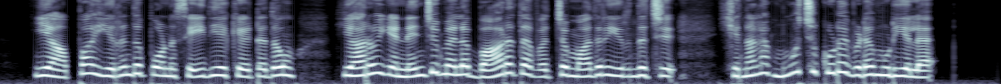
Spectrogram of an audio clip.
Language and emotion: Tamil, sad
